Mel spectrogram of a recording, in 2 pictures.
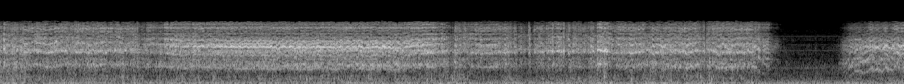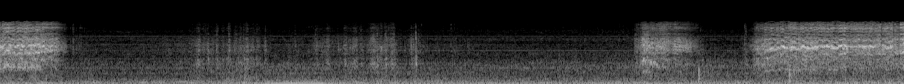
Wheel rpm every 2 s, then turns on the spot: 220, 210, 220, 190, 100, 10, 20, 10, 120.
8-14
